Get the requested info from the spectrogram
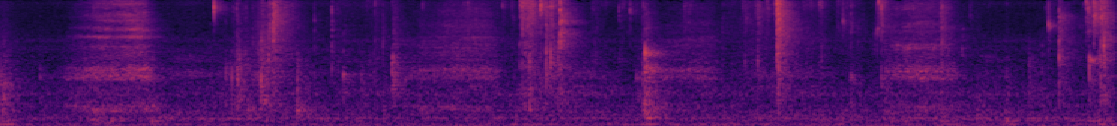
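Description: A person chewing a mouthful of seafood boil close to the microphone, with scattered soft wet smacks and clicks.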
